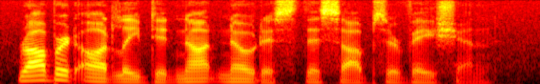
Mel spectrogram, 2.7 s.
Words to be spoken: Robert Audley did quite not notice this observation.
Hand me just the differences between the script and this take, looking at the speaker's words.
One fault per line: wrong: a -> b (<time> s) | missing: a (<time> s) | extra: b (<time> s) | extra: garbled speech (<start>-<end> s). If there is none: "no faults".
missing: quite (0.9 s)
